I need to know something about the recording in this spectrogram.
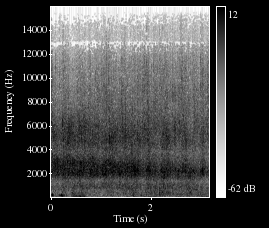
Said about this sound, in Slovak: Myslím, že můžeme zatleskat, můžeme poděkovat.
